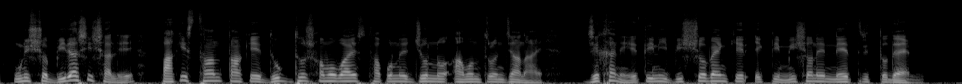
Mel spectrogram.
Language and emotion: Bengali, neutral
